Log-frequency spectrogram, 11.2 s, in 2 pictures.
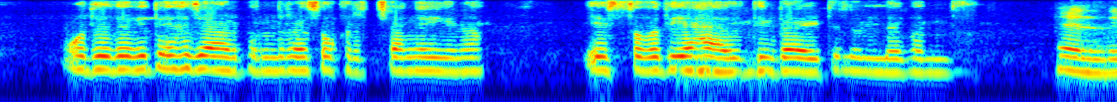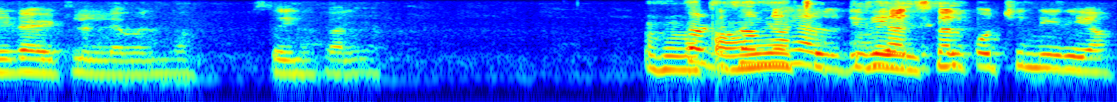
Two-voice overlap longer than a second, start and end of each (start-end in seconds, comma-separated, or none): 9.0-10.4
